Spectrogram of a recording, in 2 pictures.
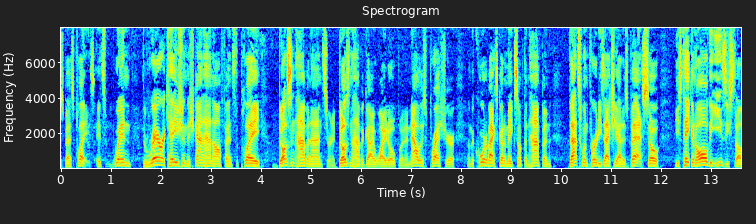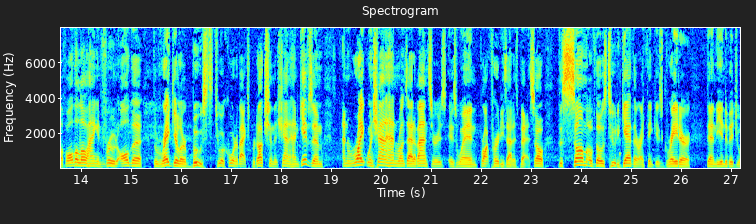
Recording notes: LIVE FROM RADIO ROW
